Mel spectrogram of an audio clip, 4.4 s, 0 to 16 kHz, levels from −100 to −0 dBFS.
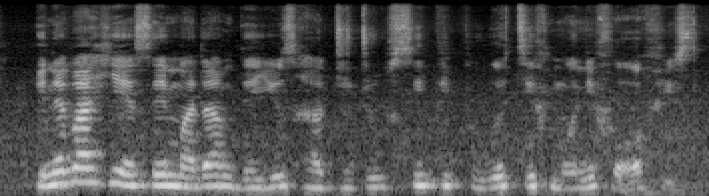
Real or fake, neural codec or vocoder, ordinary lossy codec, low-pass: fake; vocoder, 44.1 kHz, 128 mel bands every 256 samples, BigVGAN v2; none; 14.4 kHz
